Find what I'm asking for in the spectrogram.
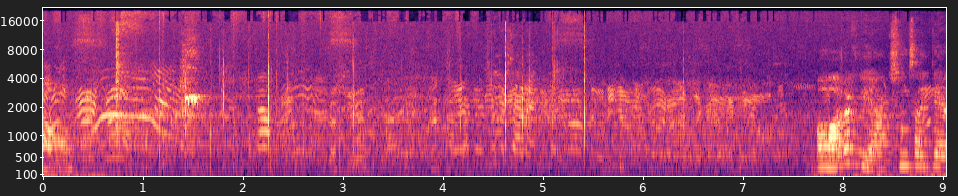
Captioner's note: sports activity, clapping, birds chirping, voices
